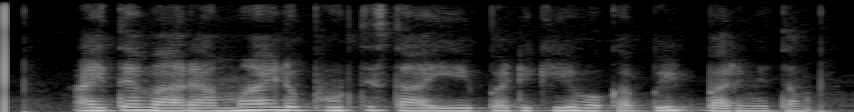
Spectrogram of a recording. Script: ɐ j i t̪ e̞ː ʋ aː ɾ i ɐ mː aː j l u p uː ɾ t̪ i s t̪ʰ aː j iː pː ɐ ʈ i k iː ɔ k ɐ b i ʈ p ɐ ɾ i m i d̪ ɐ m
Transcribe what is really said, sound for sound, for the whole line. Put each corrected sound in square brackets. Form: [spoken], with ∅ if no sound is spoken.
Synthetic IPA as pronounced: ɐ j i t̪ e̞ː ʋ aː ɾ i ɐ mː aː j l u p uː ɾ t̪ i s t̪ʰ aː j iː pː ɐ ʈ i k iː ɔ k ɐ b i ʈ p ɐ ɾ i m i [t̪] ɐ m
